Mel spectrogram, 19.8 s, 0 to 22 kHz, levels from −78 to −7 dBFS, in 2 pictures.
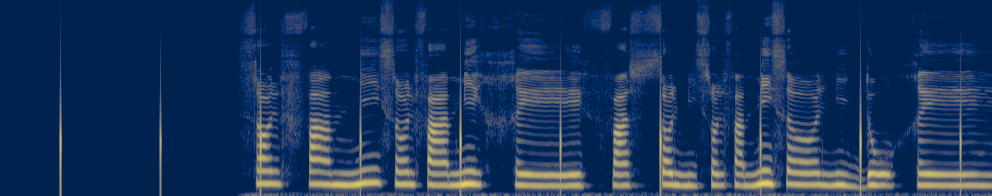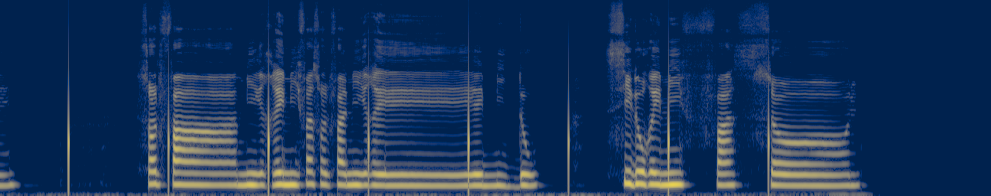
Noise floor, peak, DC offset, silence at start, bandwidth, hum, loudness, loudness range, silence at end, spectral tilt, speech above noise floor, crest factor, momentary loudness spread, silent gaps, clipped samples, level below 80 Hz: under -90 dBFS; 0 dBFS; under 0.1%; 2.45 s; over 20 kHz; none; -24 LUFS; 4 LU; 1.3 s; -5.5 dB/octave; over 66 dB; 26 dB; 12 LU; none; under 0.1%; -56 dBFS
